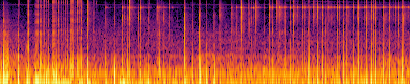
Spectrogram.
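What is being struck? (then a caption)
Small glass dropper bottle. Fingernails tap and scratch a small dark glass serum bottle with a white dropper cap held in the hands, making a quick, irregular run of short, dry clicks and scrapes. The clicks are sharp with almost no ring, and most of the sound sits low. A faint, steady high-pitched tone runs underneath.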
